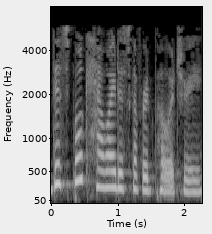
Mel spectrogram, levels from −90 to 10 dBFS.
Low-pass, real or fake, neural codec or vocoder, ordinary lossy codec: 7.2 kHz; real; none; MP3, 24 kbps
